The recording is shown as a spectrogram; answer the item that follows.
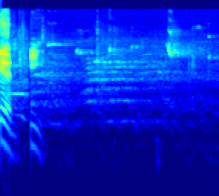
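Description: A commentator's voice trails off at the start, then faint on-court sounds of a college basketball game follow, with thin high tones and light ticks.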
